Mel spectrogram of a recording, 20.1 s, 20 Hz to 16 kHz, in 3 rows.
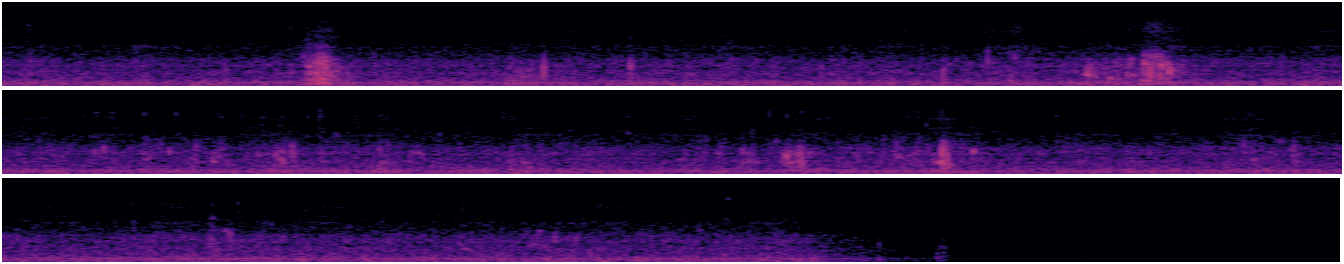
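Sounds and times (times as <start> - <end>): steady low hum: 0.0 - 18.1
fish splashing in water: 10.1 - 11.8.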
